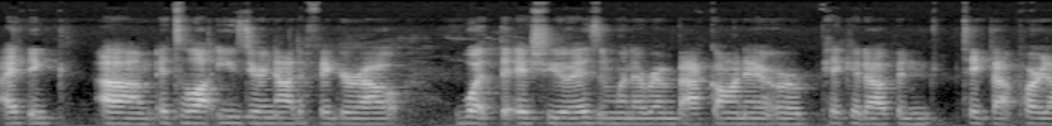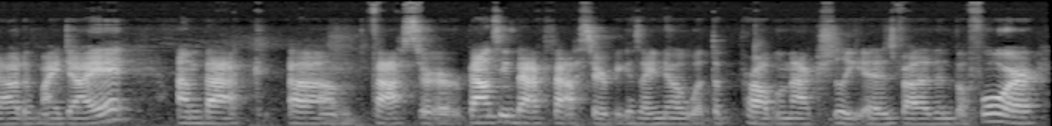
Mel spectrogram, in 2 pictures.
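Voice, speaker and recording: A woman in her twenties from Ecuador, a patient talking casually in an interview and pausing often with um. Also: fairly low pitch, completely flat delivery, pushed and bright. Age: 20s. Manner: hesitant, many ums. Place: clinic room.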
